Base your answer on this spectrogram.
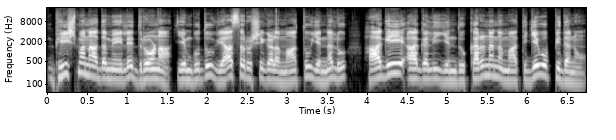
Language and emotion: Kannada, neutral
